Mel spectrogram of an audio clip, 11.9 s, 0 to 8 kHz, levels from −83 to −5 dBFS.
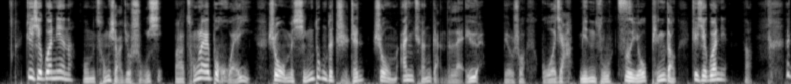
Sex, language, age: male, Chinese, 50-69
